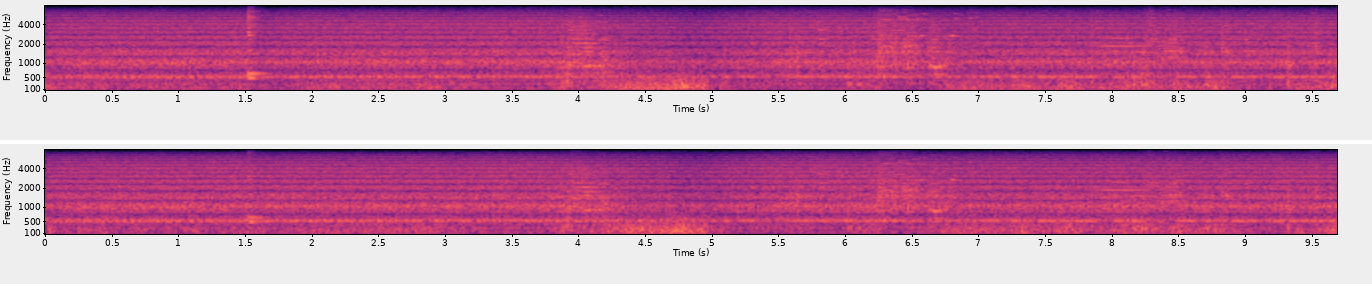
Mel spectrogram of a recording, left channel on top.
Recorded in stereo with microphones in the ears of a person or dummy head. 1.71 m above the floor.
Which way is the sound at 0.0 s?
10° right (ahead or behind).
